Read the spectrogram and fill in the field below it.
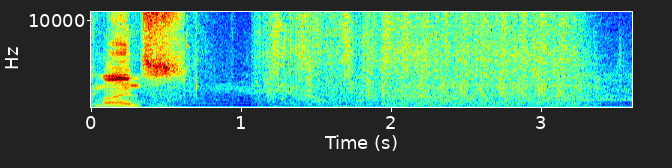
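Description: Rapid gunshots fire from a rifle.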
